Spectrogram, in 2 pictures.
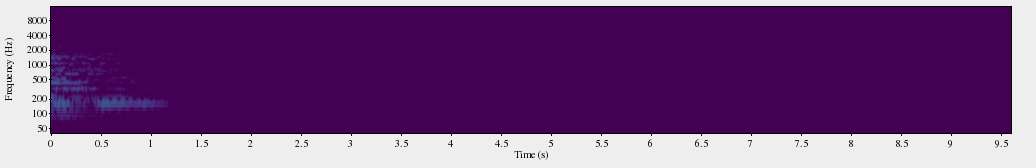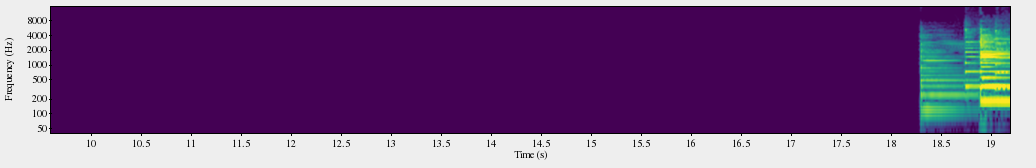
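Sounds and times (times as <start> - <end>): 
piano piece: 18.3 - 19.1.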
